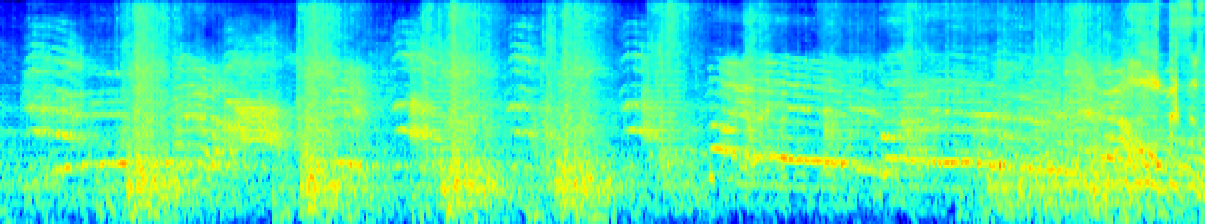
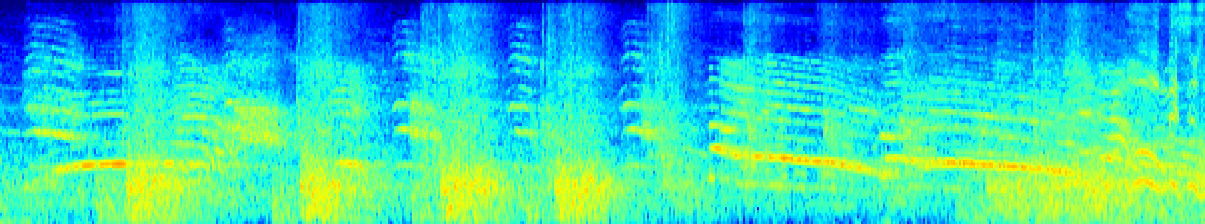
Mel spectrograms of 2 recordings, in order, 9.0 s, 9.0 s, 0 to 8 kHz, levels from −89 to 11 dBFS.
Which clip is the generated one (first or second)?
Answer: first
